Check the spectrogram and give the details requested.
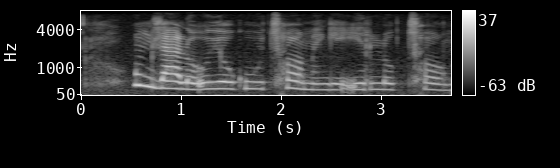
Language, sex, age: South Ndebele, female, 18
